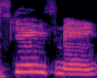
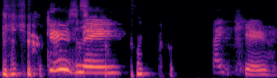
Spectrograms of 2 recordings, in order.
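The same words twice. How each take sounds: First: Polite tut. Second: Louder passive-aggressive tut. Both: Retold or imitated. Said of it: "Are you a tutter?".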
